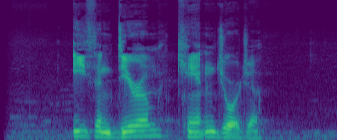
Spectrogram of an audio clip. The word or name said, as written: Ethan Dirrim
